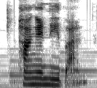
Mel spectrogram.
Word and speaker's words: Panganiban: I'm really happy to have on the podcast today Panganiban and she just taught me how to say her name in the correct Filipino way.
